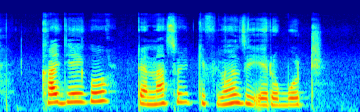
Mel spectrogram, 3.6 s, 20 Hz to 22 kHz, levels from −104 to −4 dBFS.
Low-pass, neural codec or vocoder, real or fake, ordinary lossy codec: 14.4 kHz; none; real; AAC, 64 kbps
